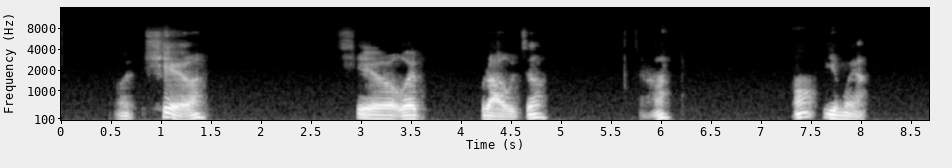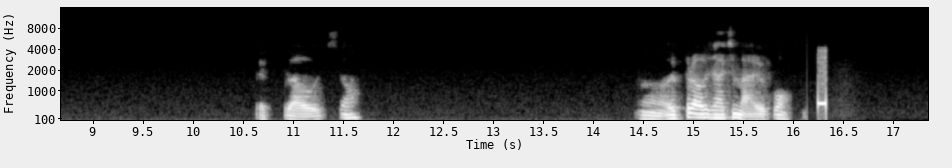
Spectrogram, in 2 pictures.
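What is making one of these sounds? A middle-aged man speaks calmly in short phrases through an online call microphone.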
